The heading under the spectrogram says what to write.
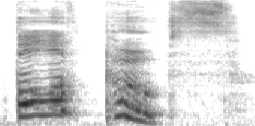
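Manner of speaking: drawn-out, emphatic correction; slow and deliberate. Real, not acted. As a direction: spell it out slowly, making sure it sticks. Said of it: "Not cruffles".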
